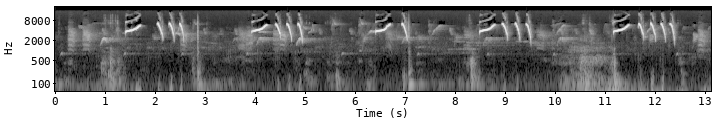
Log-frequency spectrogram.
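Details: Female oriental magpie-robin calling to males: a phrase repeated about every two and a half seconds, an upslurred whistle then three or four fast, sharp down-sweeping notes. Quiet background with a faint low rumble near the end.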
